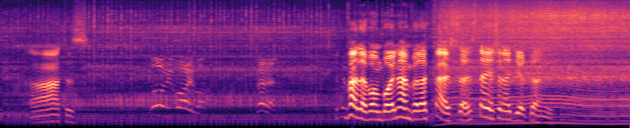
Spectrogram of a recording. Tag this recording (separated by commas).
Chainsaw, Speech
